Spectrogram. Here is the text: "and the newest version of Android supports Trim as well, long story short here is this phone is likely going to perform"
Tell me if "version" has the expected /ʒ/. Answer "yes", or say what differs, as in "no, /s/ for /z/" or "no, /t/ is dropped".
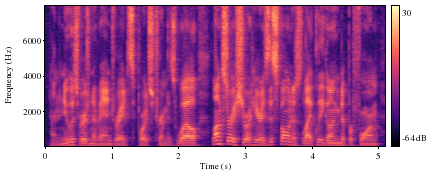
yes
